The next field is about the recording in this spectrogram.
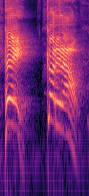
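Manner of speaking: drawn-out commanding shout. Showing how a parent tells a misbehaving kid off: loud raised voice. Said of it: "I raise my voice though instead of spanking".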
